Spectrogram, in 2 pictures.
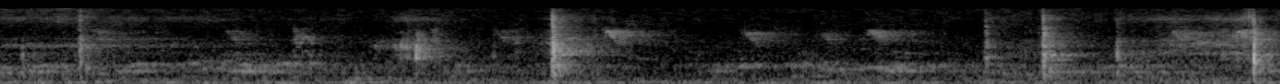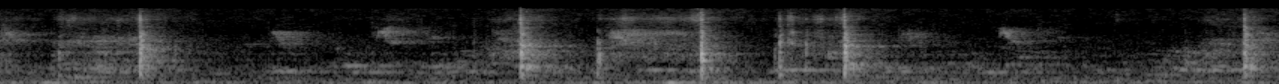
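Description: Faint small birds chirping in short calls, with scattered sharp clicks throughout.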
